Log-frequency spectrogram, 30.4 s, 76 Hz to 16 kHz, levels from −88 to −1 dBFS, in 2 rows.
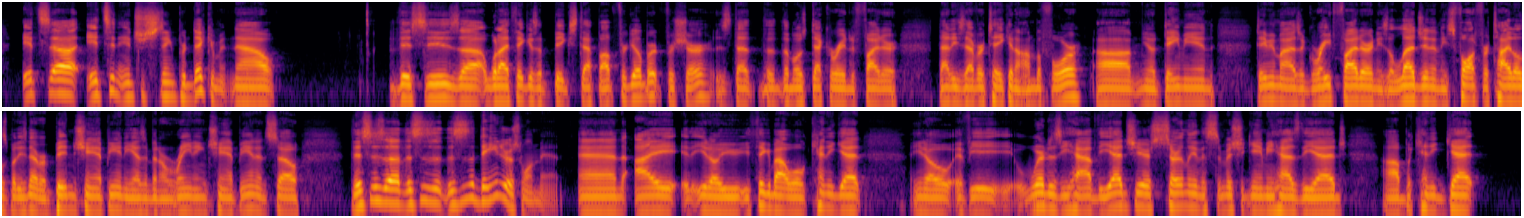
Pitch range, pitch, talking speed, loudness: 105-120 Hz, 110 Hz, 225 wpm, -25 LUFS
